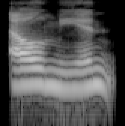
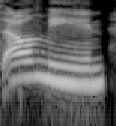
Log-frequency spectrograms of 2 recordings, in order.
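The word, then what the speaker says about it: Elmiene: E L M I E N E, which it looks like Elme or I don't know how you It's so mispronounced. There's a whole video about all the mispronunciations of his name, but it's Elmine and he is a singer, British singer, born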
